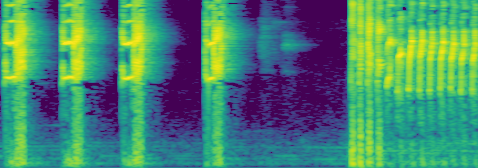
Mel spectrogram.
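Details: Lovebird sound meant to trigger trilling in other lovebirds: four loud, evenly spaced shrill squawks, then after a pause a fast, high, rattling trill of rapid repeated notes.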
